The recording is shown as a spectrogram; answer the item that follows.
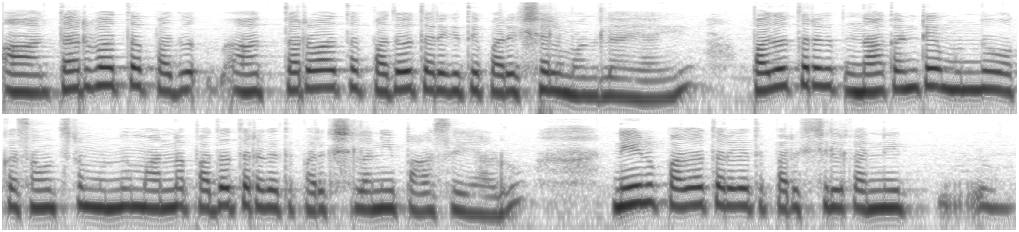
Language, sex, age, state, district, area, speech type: Telugu, female, 18-30, Andhra Pradesh, Nellore, rural, spontaneous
